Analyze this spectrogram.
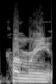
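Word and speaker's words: Cymru: you know look at the relevant apps in comray it's spelled c-y-m-r-u i'm glad i got i'm glad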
